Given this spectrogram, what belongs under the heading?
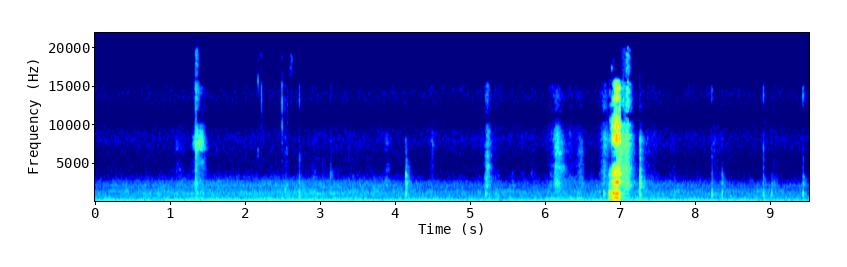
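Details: A single sharp, abrupt hiccup in a quiet room with a low steady background hum, from a person who had hiccups for the first time in a long time.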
